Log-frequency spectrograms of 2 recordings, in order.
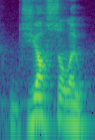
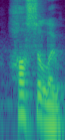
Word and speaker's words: Joselu: Moving on to this man here, now I was calling him Joselu, and someone said in the comment section, Brad, I think you might be pronouncing his name wrong, and I do apologise. It's actually Hosselu.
